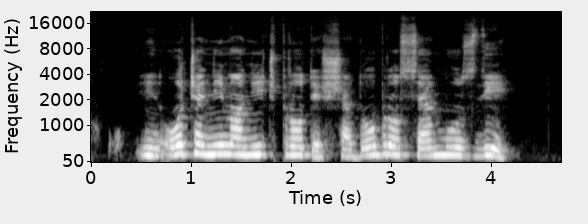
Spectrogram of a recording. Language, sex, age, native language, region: Slovenian, female, 50-59, Slovenian, Drava region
